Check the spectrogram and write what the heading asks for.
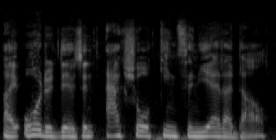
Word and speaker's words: quinceañera: Quinceañera.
